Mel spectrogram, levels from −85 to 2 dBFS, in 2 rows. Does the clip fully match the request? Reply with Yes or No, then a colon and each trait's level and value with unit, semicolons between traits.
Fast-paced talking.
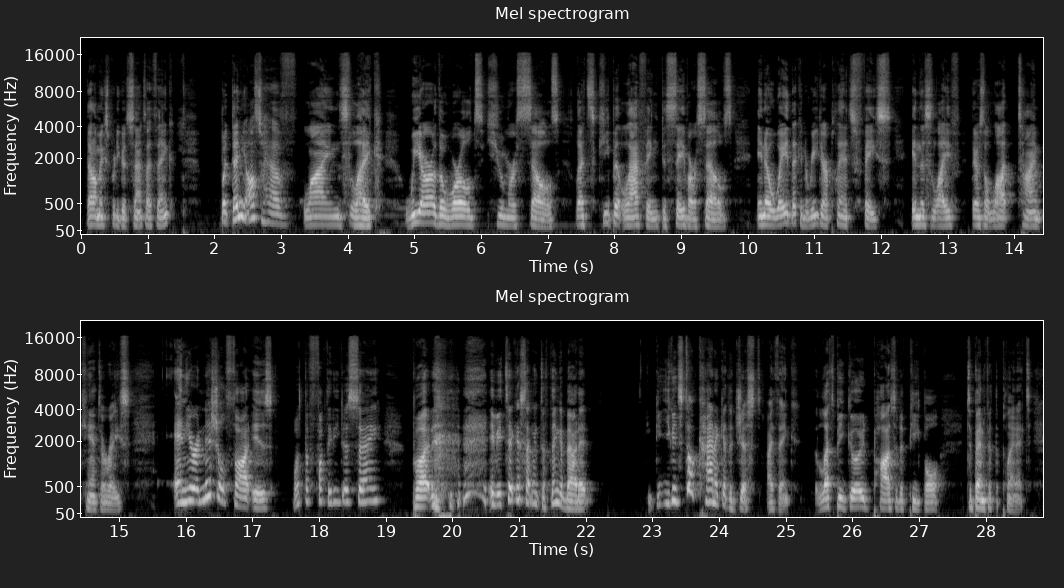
No: average, 180 wpm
